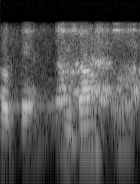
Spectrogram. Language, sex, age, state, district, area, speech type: Telugu, male, 18-30, Telangana, Sangareddy, urban, conversation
